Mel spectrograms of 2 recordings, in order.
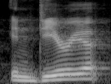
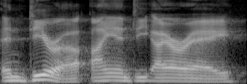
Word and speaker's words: Indira Varma: So it's Indira, Indira, Varma, Varma.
